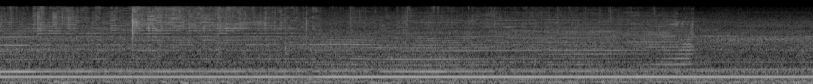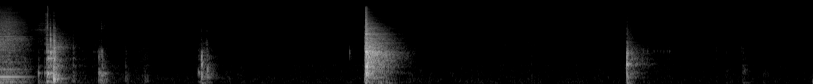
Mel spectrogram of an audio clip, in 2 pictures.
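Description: Router in a router table running steadily while a wooden test board is fed past the cutter, machining a tongue along its edge. The machine sound cuts off suddenly about eight seconds in, and a few sharp knocks of the board being handled on the metal table follow, the loudest about twelve seconds in.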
